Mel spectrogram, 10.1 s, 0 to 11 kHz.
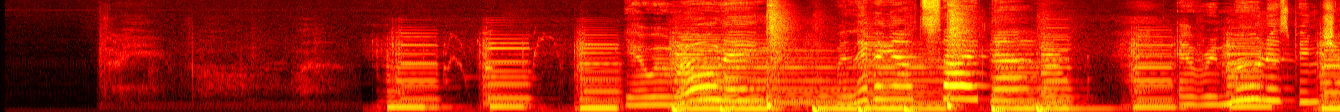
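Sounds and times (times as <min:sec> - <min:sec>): faint whispered voice: 0:00.7 - 0:02.6.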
